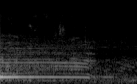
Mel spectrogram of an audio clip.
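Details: A single cow at Pasar Sapi Bumiayu, the animal market of Bumiayu, Indonesia, gives a clear, steady, level moo held for nearly a second before it fades. Only faint market background remains underneath.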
